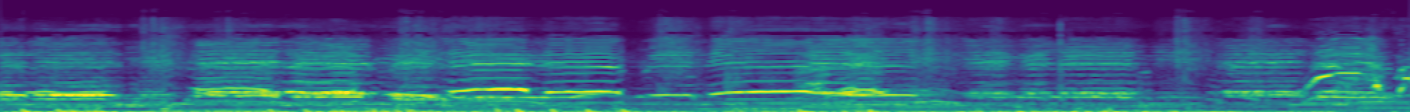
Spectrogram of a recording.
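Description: A group of young women singing a traditional Zulu song together, with a steady low rumble underneath.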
